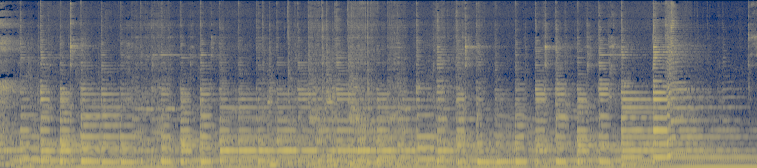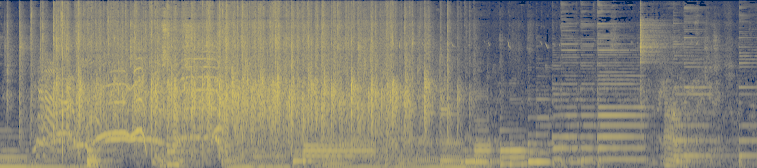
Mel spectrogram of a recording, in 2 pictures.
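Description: Solo steel-string acoustic guitar playing with a full, ringing bass for the first half. About halfway through, audience applause and cheering with a high whoop swells over it for some eight seconds, and the guitar carries on alone afterwards.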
